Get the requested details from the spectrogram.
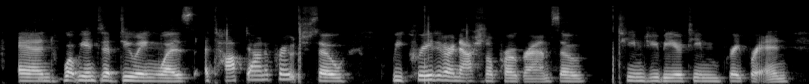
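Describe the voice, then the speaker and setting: A woman with an American accent and an ordinary speaking voice speaks at a moderate pace and fairly low pitch, with ordinary pitch variation. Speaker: football player and coach. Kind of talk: interview.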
